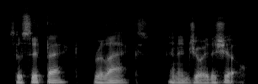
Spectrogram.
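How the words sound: It is said in a sultry voice.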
